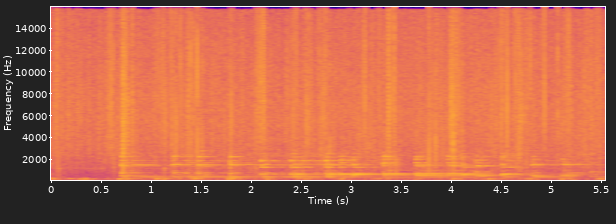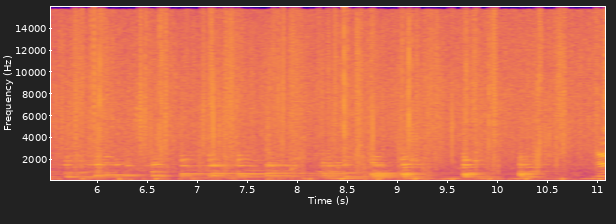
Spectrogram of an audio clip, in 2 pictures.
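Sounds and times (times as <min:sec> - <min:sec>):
record hiss and crackle: 0:00.0 - 0:11.0
instrumental music notes: 0:00.7 - 0:11.0.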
